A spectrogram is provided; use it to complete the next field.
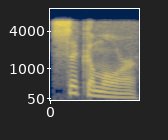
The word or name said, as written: sycamore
